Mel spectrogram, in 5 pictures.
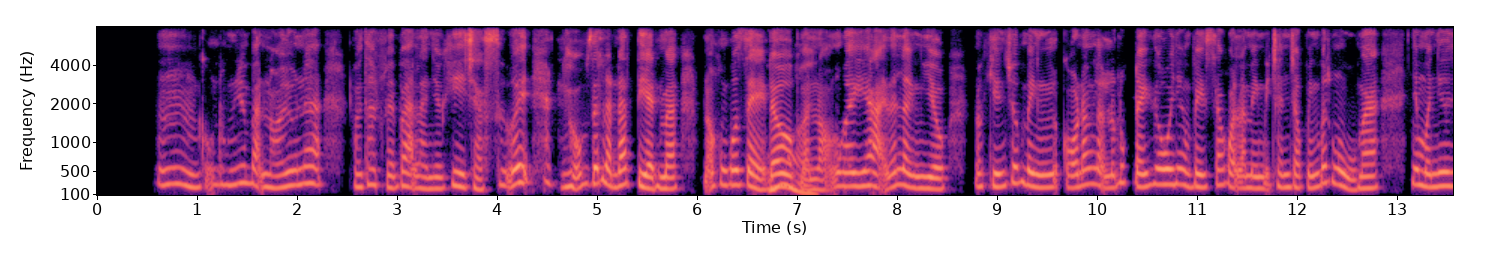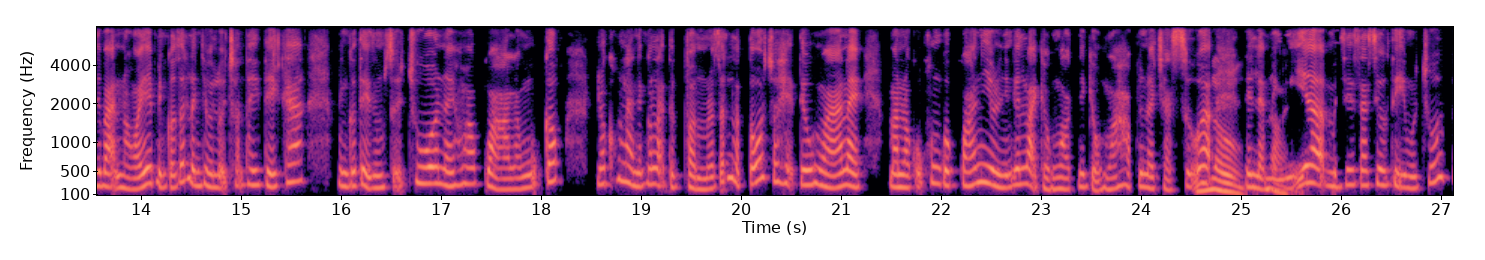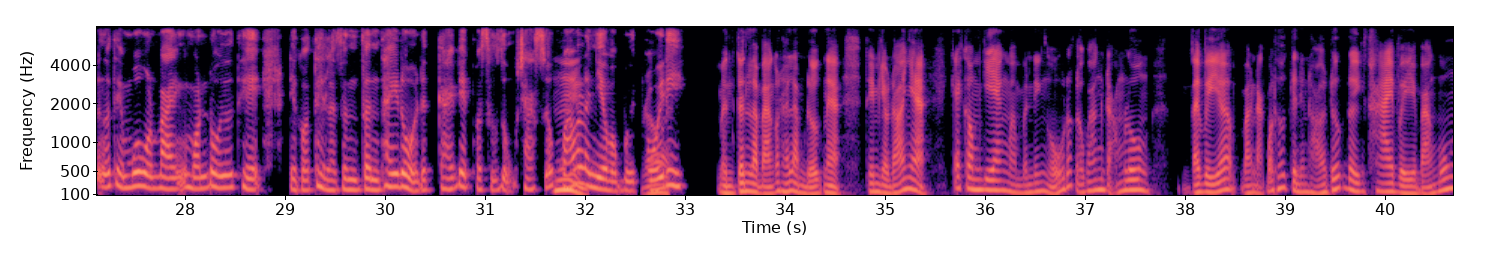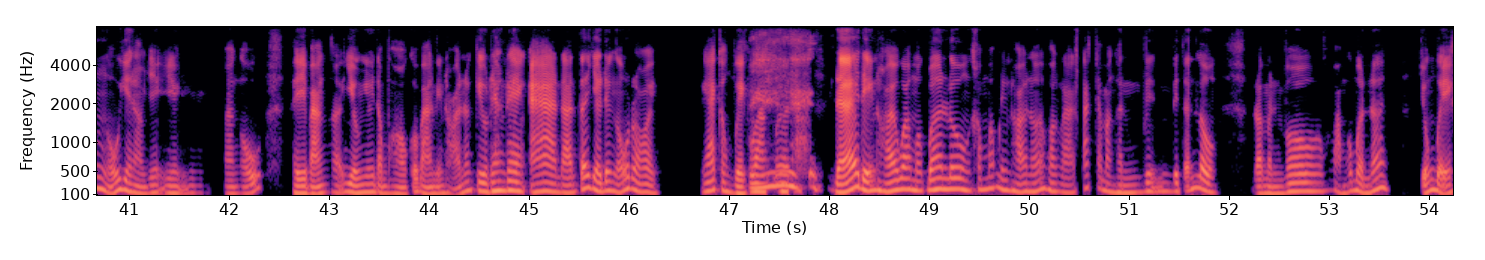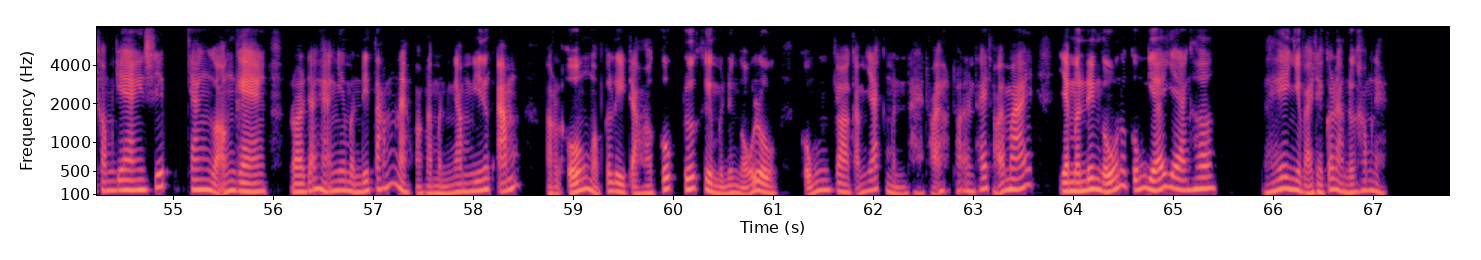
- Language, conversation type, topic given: Vietnamese, advice, Vì sao tôi hay trằn trọc sau khi uống cà phê hoặc rượu vào buổi tối?
- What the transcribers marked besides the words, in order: tapping; laughing while speaking: "nhiều n cũng"; chuckle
